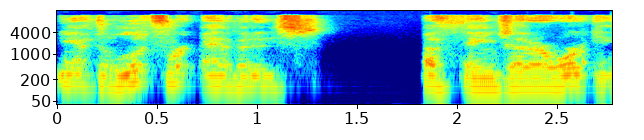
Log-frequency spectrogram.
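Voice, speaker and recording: Pitch moves in an ordinary way. There is some breathiness to the voice. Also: man. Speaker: executive coach. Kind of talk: motivational talk to camera.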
